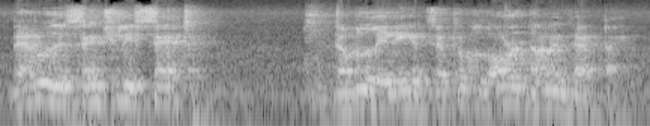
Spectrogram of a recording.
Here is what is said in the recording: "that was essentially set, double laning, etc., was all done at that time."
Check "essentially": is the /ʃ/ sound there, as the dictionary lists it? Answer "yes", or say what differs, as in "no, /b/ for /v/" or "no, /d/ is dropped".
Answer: yes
